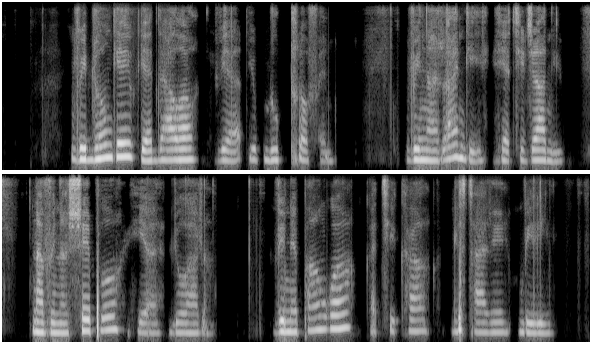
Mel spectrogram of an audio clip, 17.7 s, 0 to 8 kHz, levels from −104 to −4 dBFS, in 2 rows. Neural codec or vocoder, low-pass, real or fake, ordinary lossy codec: codec, 24 kHz, 0.9 kbps, WavTokenizer, medium speech release version 2; 7.2 kHz; fake; Opus, 32 kbps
